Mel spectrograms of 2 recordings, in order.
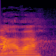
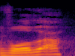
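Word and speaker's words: вода: Vada. Claro. ¿Y por qué vada y no voda? ¿Por qué? Porque acá los rusos tienen una regla bastante particular, que la o la pronuncian como si fuese una a.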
